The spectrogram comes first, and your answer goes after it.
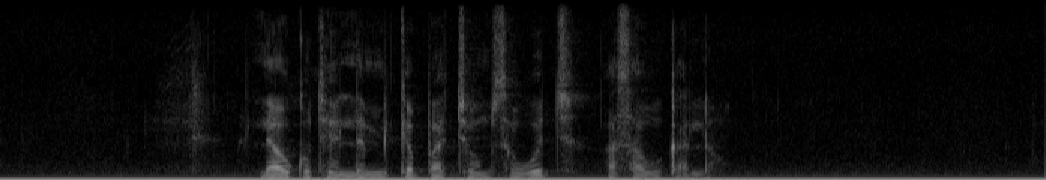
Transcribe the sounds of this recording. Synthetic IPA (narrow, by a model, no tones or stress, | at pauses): ljawkʼut̪ʰe̞nləmːiɡːəbːat͡ʃːɛwmsəwːo̞t͡ʃː | asawːɨkʼalːəhuu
